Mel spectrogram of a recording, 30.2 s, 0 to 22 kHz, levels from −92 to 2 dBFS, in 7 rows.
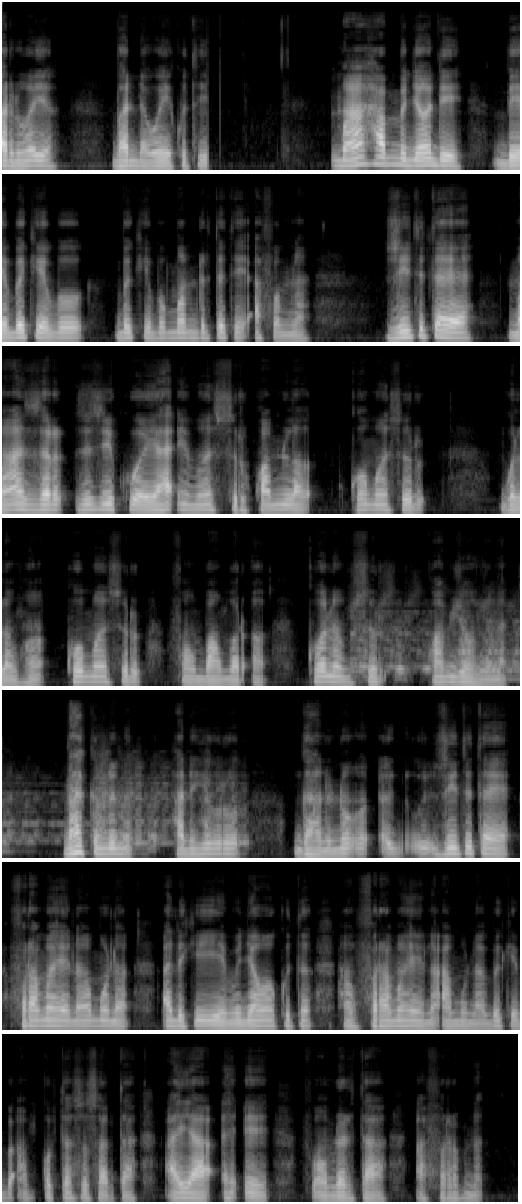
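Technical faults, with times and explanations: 15.85–19.4 s, feedback echo between two devices: speech comes back roughly every fifth of a second, thin and ringing, peaking about 16 dB under the voice. A second device in the room is replaying this one's audio.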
